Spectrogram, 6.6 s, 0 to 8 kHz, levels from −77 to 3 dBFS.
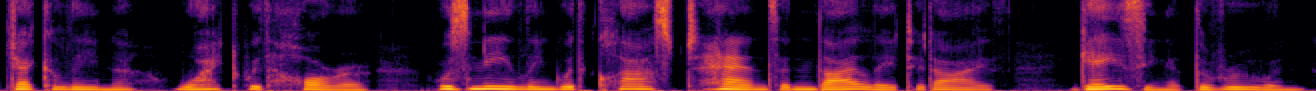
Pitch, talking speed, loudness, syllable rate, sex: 190 Hz, 145 wpm, -18 LUFS, 4.6 syllables/s, female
